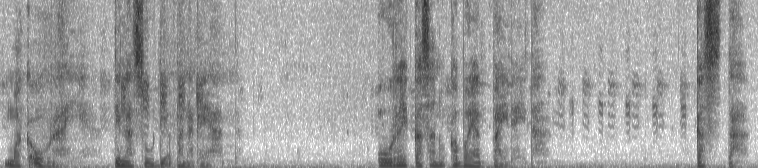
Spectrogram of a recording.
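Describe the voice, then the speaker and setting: Gentle, consoling male admirer played by a man, lowish voice, Ilocano Filipino accent, faint noise, radio drama. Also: animated, a little slow, pauses often. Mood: soft, pleading. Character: gentle, consoling man offering comfort and pure love.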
